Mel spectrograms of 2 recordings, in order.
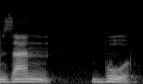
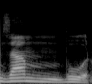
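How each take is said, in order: First: زنبور split as zan... bur with a clear n; wrong n reading. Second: زنبور said zambur with a long m; n turned to m. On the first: Teacher shows what Persian avoids, زنبور with separate clear n. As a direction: keep the n in زنبور and pause before bur. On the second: Teacher shows the Persian way, زنبور as zammm-bur. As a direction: hum the m in زنبور, slowly, into bur. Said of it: "به جای میم". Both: Shown as a demonstration.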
